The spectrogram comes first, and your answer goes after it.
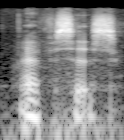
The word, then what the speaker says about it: Ephesus: Diana of Ephesus. Ephesus? Ephesus.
